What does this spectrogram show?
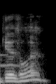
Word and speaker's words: Giza: Oh my gosh, remember when I said her name wrong? I'm still embarrassed about that. I still want to hide under my desk. They're being like Jazella, I feel so stupid.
